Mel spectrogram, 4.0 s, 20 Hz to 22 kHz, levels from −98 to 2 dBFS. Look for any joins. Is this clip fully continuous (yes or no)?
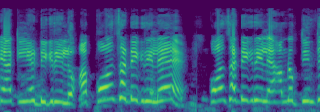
yes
